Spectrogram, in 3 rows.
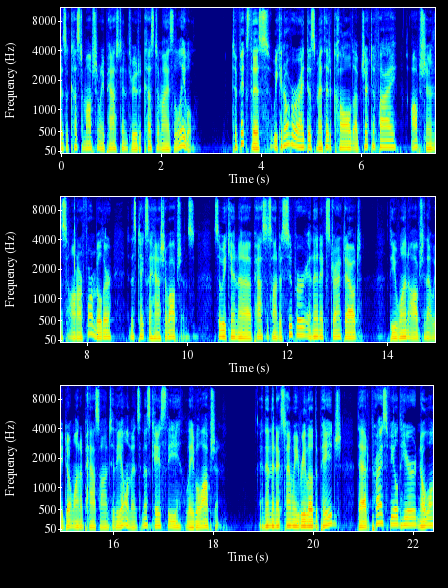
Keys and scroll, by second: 17.3 super+s.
